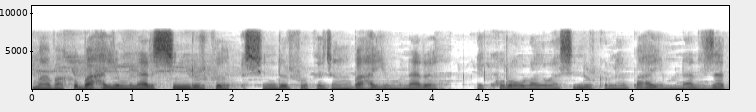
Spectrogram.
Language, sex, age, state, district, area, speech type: Bodo, female, 45-60, Assam, Udalguri, urban, spontaneous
